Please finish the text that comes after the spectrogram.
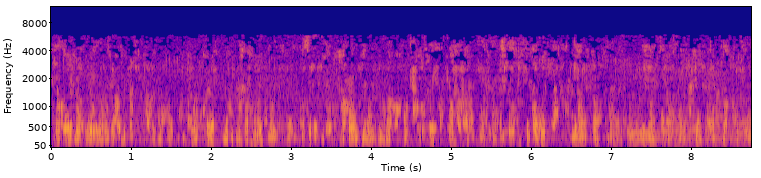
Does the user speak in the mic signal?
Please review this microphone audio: Yes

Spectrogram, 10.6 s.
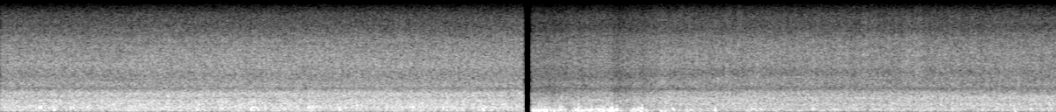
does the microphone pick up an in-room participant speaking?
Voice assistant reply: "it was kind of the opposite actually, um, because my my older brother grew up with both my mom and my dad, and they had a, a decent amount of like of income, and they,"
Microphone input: No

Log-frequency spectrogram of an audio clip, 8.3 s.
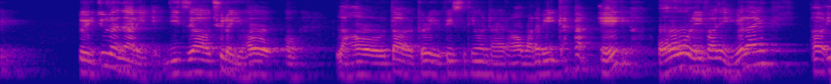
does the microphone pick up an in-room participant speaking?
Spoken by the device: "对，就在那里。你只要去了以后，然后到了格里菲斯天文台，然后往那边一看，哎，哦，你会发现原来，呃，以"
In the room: No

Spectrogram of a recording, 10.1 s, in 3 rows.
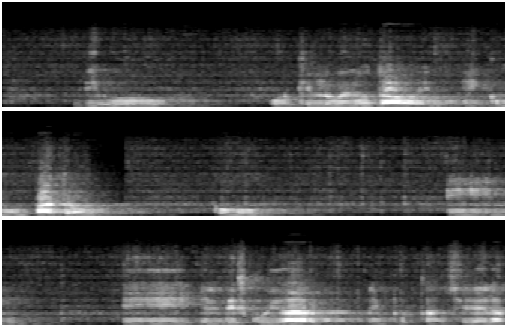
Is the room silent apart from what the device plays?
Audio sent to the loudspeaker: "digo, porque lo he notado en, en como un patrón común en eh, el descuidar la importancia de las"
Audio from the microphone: Yes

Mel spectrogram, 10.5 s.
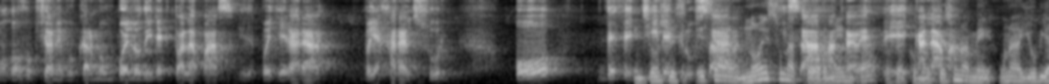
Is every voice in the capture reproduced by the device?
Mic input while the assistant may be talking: No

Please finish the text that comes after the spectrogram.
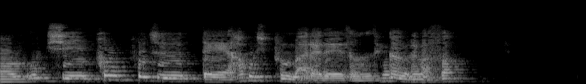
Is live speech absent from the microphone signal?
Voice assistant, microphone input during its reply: Yes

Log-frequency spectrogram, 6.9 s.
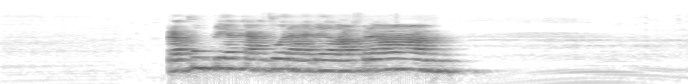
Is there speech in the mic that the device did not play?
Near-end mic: Yes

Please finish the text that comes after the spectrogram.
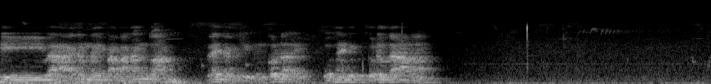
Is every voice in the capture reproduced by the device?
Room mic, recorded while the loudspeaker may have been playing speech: No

